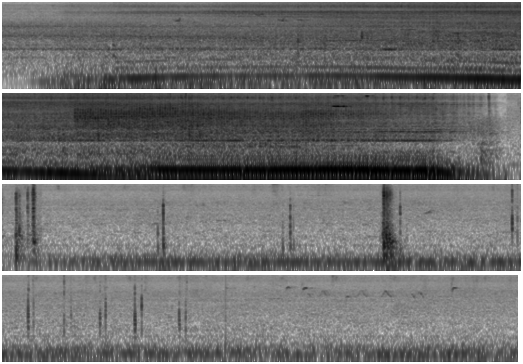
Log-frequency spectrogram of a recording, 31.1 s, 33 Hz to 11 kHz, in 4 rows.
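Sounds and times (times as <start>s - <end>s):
deep low rumble: 0.4s - 15.5s.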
